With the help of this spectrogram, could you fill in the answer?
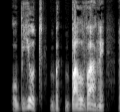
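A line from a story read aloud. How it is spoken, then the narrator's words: Angry, through gritted teeth. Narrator (Russian): зло процедил Фондорин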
